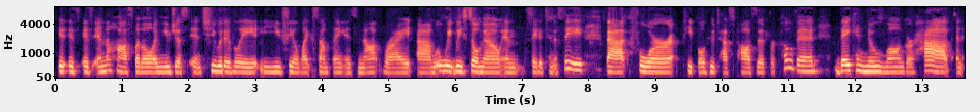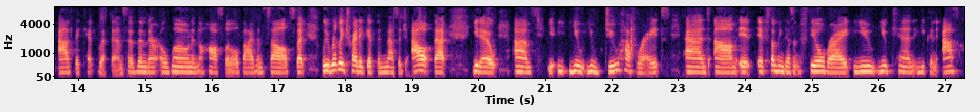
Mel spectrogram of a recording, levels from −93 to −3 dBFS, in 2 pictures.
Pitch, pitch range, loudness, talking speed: 180 Hz, 170-195 Hz, -18 LUFS, 185 wpm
